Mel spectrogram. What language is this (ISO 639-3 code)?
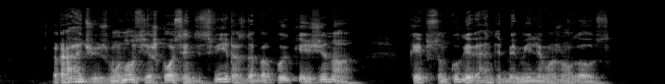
lit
